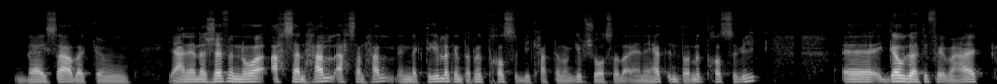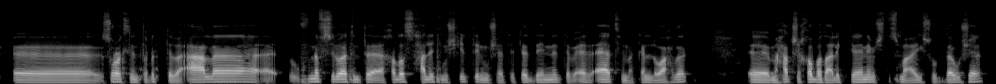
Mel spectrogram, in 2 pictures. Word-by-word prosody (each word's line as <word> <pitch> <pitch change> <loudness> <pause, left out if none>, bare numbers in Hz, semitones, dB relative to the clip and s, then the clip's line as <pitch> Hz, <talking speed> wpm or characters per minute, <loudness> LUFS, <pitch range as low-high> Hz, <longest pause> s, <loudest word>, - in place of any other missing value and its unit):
ده 105 +3 -1
هيساعدك 105 0 +3
كمان، 95 0 -5 0.4
يعني 105 +3 +3
أنا 115 +1 +3
شايف 135 +5 +4
إن 125 -3 +3
هو 130 +2 +6
أحسن 120 -2 +3
حل 135 +8 +5
أحسن 120 -2 -1
حل 130 0 -3
إنّك 110 +1 -4
تجيب 125 +3 0
لك 145 -3 +3
إنترنت 120 +1 -4
خاص 120 -3 -4
بيك 95 0 -10
حتّى 100 -1 -7
ما 95 - -6
تجيبش 115 +4 -7
وصلة 100 -1 -3
بقى، - - -4
يعني 100 +1 -6
هات 120 +2 -2
إنترنت 110 0 -4
خاص 125 -3 -4
بيك، 150 +10 -6 0.7
آآ 115 0 +4
الجودة 135 +5 +8
هتفرق 120 -3 -2
معاك، 115 +5 0
آآ 100 -1 -1
سرعة 130 -1 +1
الإنترنت 110 -3 -7
تبقى - - -2
أعلى 125 +1 +2
وفي 130 - -10
نفْس 135 -1 -2
الوقت 125 0 +3
أنت 110 -2 -1
خلاص 120 +2 -2
حليت 115 +2 -2
مشكلة 115 +2 -10
المشتتات 105 0 -7
دي 105 +2 -6
إن 110 +1 -3
أنت 110 - -8
بقيت 110 - -4
قاعد 115 -1 +2
في 100 - -10
مكان 95 +3 -8
لوحدك، 105 +4 -3 0.6
آآ 110 -2 +3
ما 100 - -3
حدش 115 0 -3
هيخبط 120 0 0
عليك 105 +2 -1
تاني، 115 +1 -1
مش 110 -1 -9
هتسمع 90 - -5
أي 100 +1 -4
صوت 100 +1 -12
دوشة، 110 +4 -2
110 Hz, 195 wpm, -25 LUFS, 100-120 Hz, 0.7 s, الجودة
